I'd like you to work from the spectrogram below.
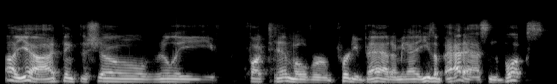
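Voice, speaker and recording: A man hosting a casual live chat, mid-pitched and talking things through in long, rambling explanations full of restarts. His voice comes through slightly muffled, like lo-fi stream audio. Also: normal speed. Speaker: host.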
